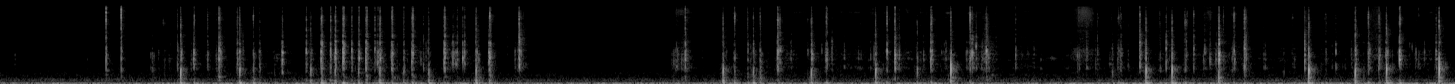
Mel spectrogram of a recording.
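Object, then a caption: Plastic gaming keypad. A small backlit plastic Razer Tartarus Chroma gaming keypad with mechanical-style keycaps is pressed and tapped by the fingertips and nails of one hand. Crisp, bright plastic clicks come in uneven runs, with a dense flurry around the middle of the first half, a short lull near six seconds, then steady tapping. Each click dies away almost instantly over a low, steady background hum.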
